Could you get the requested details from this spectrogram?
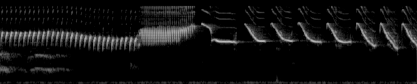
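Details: Canary training recording for canaries learning cuit-cuit chirps: a rapid buzzy rattle, a brief harsh buzz, then a run of evenly spaced high downward-sweeping whistled notes.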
